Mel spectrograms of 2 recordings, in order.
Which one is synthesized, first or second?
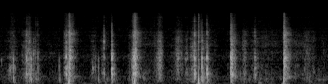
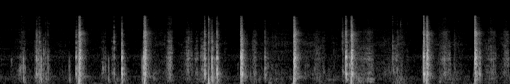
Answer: first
